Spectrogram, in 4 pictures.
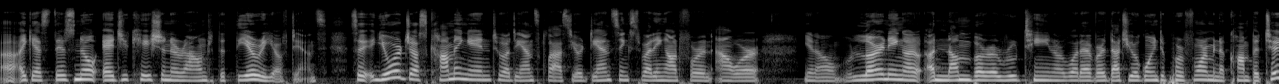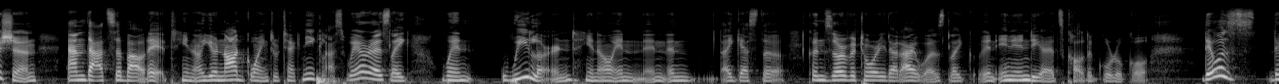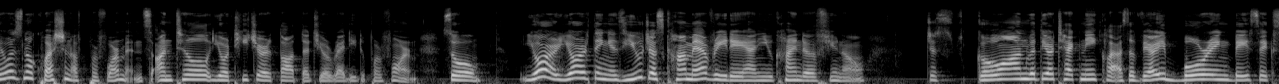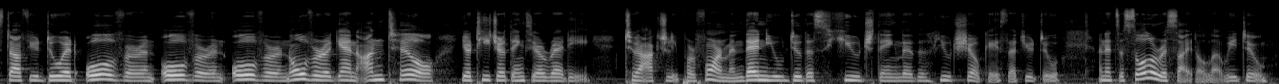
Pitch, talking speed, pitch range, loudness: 195 Hz, 195 wpm, 175-215 Hz, -22 LUFS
